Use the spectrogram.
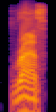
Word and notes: rathe: British English

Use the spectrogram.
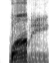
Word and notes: whammy: British English

